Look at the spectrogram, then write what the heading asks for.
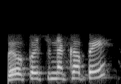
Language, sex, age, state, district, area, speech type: Sindhi, female, 60+, Maharashtra, Thane, urban, conversation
